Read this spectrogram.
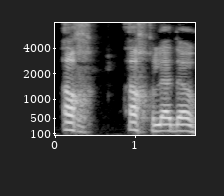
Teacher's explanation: ان ماله، ما لہو، ہو وہاں پر جو ہے نا مد ہے. اخلد، خا موٹا اور اونچا ہے، آ باریک ہے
